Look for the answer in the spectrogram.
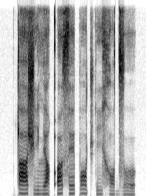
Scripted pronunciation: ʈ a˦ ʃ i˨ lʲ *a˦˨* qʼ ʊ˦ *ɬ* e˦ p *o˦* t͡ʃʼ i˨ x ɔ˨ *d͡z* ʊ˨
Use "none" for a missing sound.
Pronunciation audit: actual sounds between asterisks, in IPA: a˨, s, ɔ˦, d͡z

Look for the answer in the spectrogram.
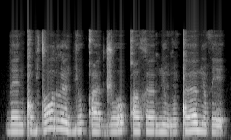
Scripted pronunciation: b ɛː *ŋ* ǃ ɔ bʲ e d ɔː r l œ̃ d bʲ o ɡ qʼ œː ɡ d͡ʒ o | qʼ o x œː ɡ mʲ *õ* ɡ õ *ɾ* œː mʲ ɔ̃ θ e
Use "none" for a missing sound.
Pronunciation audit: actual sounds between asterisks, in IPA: ŋ, õ, ǃ

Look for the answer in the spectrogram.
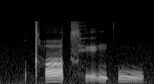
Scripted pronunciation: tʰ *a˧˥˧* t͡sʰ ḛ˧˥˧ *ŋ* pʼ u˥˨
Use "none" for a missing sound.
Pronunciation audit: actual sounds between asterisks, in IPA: ɑ˧˥˧, ŋ

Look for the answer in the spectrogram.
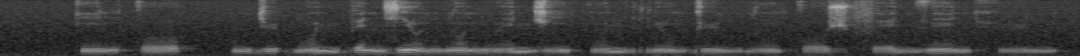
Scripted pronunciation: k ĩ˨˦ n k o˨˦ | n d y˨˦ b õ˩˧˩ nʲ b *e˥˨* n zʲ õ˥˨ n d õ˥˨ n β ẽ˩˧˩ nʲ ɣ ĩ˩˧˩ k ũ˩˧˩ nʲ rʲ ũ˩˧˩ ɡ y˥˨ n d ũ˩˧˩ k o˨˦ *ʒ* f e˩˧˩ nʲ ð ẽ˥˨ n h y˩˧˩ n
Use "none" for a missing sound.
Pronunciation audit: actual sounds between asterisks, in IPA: e˥˨, ʒ

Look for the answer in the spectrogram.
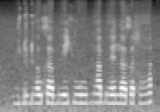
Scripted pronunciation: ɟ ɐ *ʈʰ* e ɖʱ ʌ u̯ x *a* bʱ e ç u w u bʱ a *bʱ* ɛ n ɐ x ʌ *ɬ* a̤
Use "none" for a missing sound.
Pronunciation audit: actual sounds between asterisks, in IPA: ɖ, ɐ, bʱ, ɬ

